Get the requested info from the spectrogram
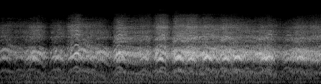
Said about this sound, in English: One crow is just a crow. Two make a pair. Three might be a crowd, but a group of crows is called a murder.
